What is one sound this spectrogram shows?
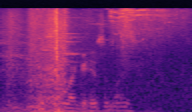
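An axe whooshes through the air and strikes.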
